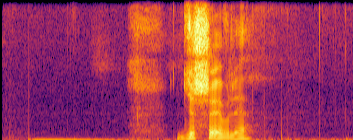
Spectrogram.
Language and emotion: Russian, neutral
